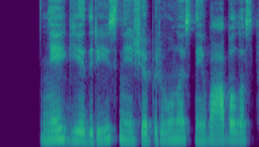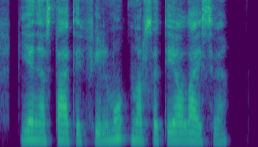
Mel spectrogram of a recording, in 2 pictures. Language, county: Lithuanian, Utena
